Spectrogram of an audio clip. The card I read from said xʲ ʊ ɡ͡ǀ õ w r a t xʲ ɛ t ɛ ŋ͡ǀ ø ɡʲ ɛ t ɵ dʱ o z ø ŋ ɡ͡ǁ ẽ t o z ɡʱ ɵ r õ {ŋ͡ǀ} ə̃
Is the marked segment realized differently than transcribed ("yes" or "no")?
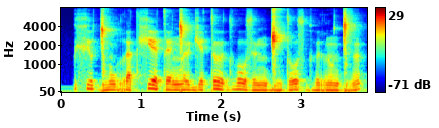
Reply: yes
